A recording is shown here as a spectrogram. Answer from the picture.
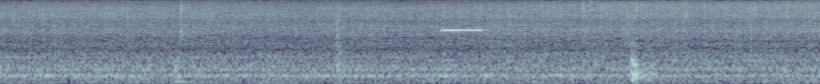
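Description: Sliced onion and bell peppers sizzling steadily in a wok on an induction cooktop, with a short high beep about halfway through and a single knock near the end.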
